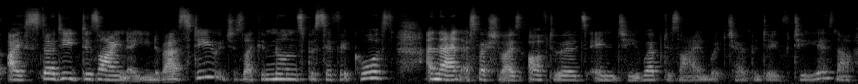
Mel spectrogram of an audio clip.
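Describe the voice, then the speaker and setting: A woman's voice: on the high side, vocal fry, sharp tone. A woman, chatting casually to camera from her home desk and laughing often. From England. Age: 20s. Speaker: vlogger.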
